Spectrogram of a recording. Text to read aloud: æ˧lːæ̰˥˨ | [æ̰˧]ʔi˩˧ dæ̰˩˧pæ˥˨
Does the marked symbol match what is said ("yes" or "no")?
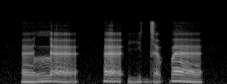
no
